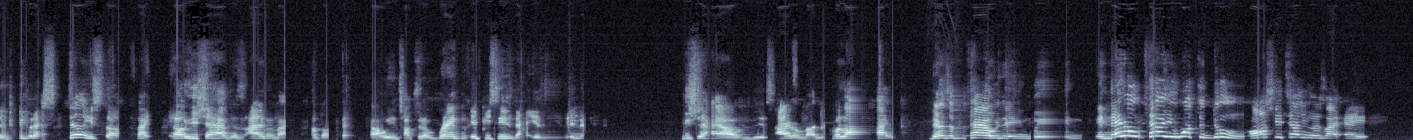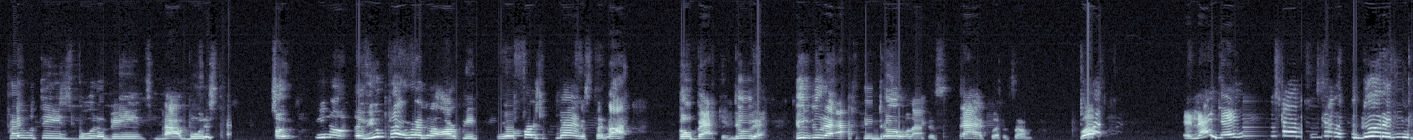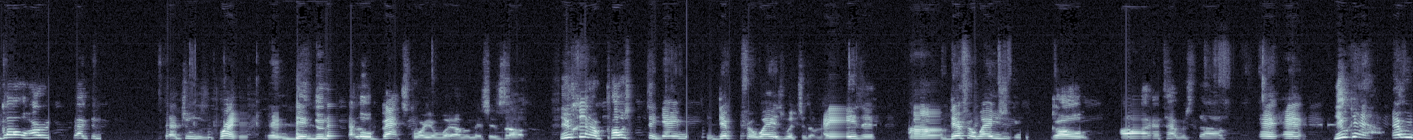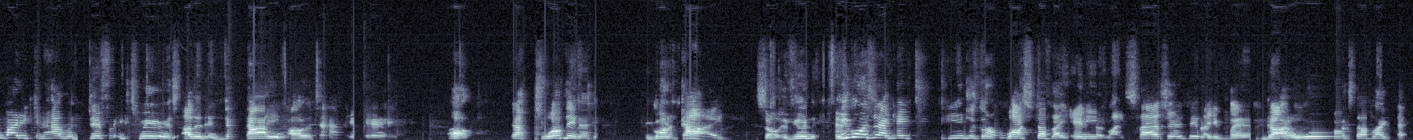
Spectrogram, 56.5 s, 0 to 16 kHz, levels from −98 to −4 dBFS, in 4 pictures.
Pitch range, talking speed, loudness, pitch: 195-265 Hz, 215 wpm, -19 LUFS, 220 Hz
